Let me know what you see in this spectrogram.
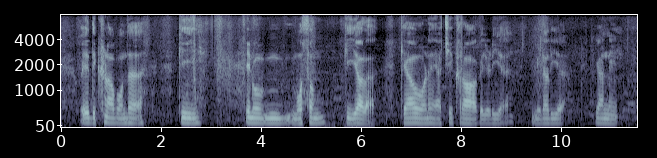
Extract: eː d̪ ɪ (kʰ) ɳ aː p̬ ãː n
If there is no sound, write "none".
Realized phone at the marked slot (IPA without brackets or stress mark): kʰ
